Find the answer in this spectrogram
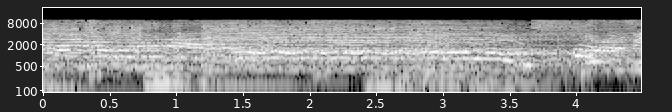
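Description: Banda music played live over a PA, with a male singer over the band and a bass line stepping between held low notes.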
